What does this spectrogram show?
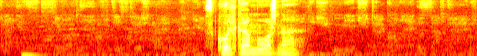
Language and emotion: Russian, angry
